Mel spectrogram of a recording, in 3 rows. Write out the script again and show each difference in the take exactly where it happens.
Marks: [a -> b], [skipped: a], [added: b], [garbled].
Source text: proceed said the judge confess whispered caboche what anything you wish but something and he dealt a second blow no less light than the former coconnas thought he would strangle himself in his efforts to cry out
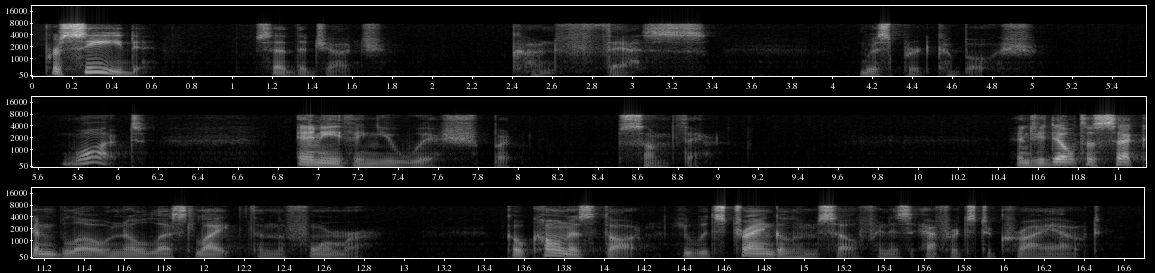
proceed said the judge confess whispered caboche what anything you wish but something and he dealt a second blow no less light than the former coconnas thought he would strangle himself in his efforts to cry out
